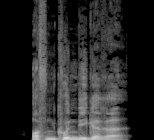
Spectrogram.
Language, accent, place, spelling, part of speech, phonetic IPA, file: German, Germany, Berlin, offenkundigere, adjective, [ˈɔfn̩ˌkʊndɪɡəʁə], De-offenkundigere.ogg
- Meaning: inflection of offenkundig: 1. strong/mixed nominative/accusative feminine singular comparative degree 2. strong nominative/accusative plural comparative degree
